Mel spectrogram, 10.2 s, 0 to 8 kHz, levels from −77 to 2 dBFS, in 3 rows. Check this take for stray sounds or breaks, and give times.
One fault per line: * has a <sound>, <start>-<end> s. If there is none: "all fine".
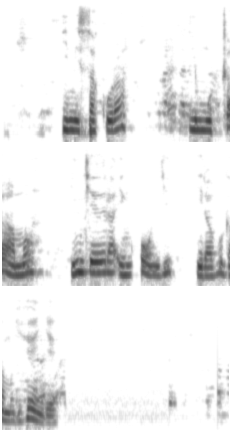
all fine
